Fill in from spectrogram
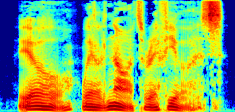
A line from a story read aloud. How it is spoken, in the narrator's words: continued Fu Manchu softly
